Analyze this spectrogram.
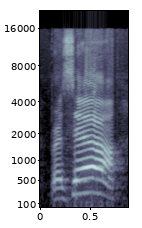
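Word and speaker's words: Brazil: meu de vocês aí Brasil é assim que pronuncia viu brzil e qual que é escrita ali com z e a última occupation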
